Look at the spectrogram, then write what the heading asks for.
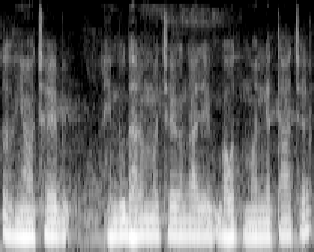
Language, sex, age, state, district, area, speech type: Maithili, male, 18-30, Bihar, Begusarai, urban, spontaneous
